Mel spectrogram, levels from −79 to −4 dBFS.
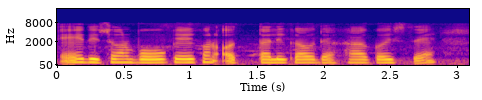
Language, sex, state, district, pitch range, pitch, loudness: Assamese, female, Assam, Kamrup Metropolitan, 210-220 Hz, 210 Hz, -15 LUFS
